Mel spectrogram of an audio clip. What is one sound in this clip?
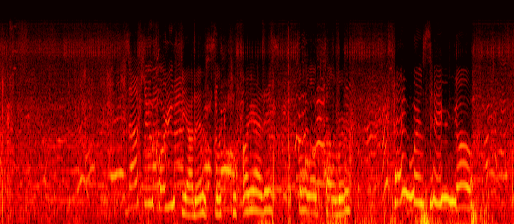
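Teenagers talk and call out to each other close by, outdoors.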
